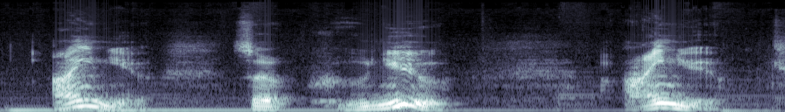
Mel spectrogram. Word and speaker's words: INIU: so you'll notice that I have changed my pronunciation of the brand name it's not Inu uh as I was saying earlier in the video uh the people at Inu have told me that it's pronounced IU so who knew I knew anyway I knew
